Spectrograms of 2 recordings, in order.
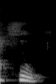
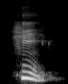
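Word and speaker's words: היא: Di sini alef kita baca secara silent, ya, sehingga kita membacanya he.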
